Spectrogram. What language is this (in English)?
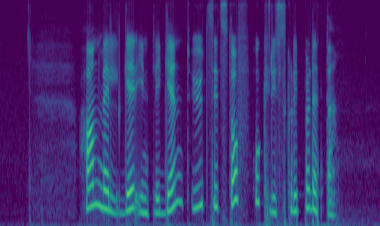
Norwegian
